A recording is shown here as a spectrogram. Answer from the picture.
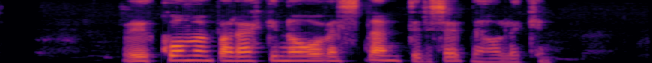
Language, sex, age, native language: Icelandic, female, 50-59, Icelandic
